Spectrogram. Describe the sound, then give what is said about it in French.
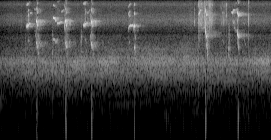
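A peregrine falcon gives a series of sharp, harsh calls in short bursts, some doubled, with brief pauses between. The calls are clear over a faint hiss, with no one speaking. “Devinette animalière : le faucon pelerin”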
